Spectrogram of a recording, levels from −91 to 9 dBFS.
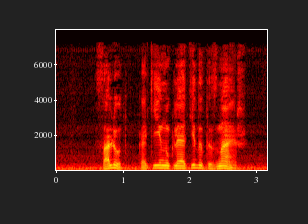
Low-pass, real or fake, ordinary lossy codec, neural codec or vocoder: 7.2 kHz; real; MP3, 48 kbps; none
